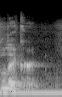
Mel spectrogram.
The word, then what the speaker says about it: Likert: then here's our liquor it is pronounced liquor so I'm going to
